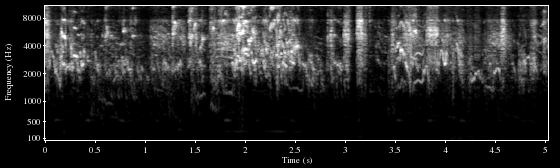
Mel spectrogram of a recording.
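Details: Colony of budgerigar parrots calling together: thick layered chirping and scratchy squawks, loudest around the middle, with a brief low tone.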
